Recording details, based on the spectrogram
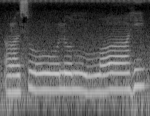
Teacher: را کو پر پڑھنا ہے کیونکہ را مفتوح ہے یعنی کہ را کے اوپر فتح ہے۔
